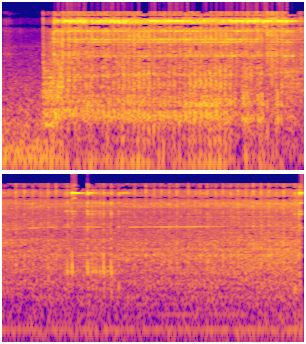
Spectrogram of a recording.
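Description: Pneumatic jackhammer chiselling into a slab of ordinary concrete, running hard for about two and a half seconds and then stopping as the slab splits in two. A single sharp knock comes about a second later, over a steady low hum.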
